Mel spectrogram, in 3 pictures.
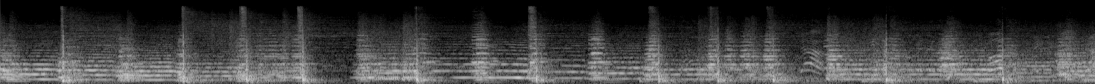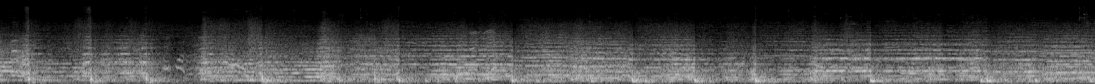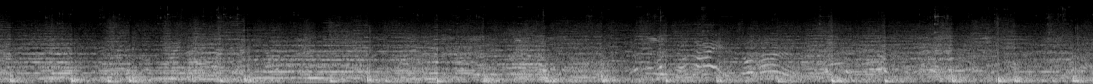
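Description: Brass marching band playing a march as it passes, tubas and baritone horns carrying the tune over a steady drum beat. From about twelve seconds in the music grows less distinct and the voices of onlookers mix in.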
